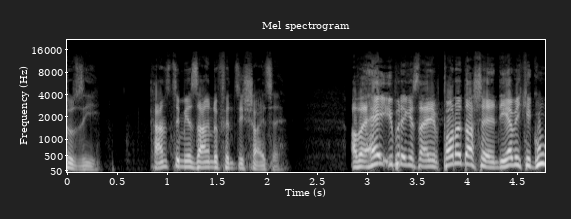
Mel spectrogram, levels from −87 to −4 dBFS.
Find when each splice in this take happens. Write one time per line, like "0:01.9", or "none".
none

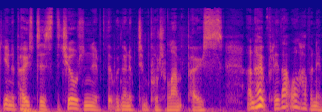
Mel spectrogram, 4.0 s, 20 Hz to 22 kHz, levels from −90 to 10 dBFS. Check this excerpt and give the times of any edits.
0:01.3
0:01.7
0:02.1

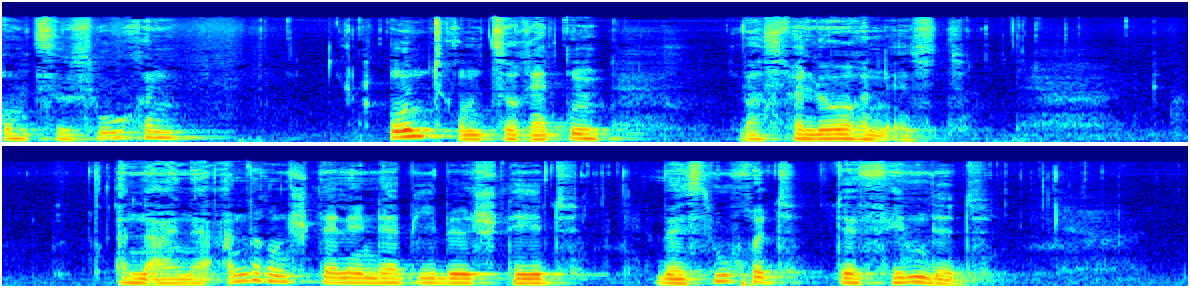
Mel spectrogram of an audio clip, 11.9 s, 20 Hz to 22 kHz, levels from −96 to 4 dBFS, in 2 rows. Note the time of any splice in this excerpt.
none

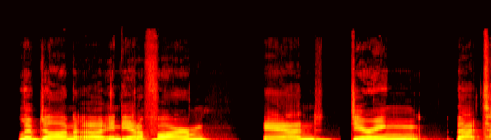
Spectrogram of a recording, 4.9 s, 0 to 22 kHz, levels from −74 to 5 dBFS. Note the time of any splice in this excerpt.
0:03.4

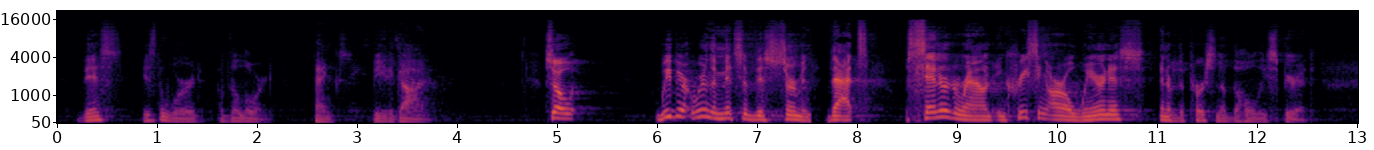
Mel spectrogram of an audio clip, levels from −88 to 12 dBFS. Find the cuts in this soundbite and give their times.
0:07.5
0:11.1

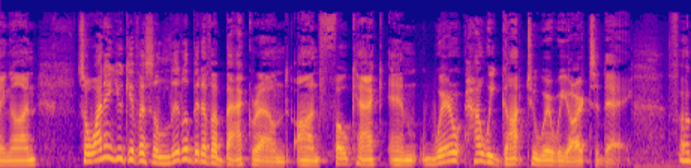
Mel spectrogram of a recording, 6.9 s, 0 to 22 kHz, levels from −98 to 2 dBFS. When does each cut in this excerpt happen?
none

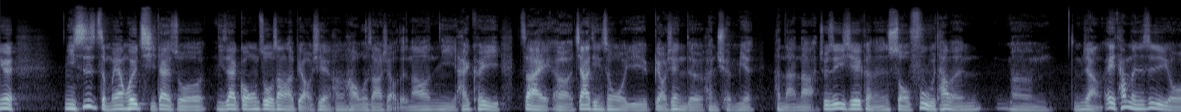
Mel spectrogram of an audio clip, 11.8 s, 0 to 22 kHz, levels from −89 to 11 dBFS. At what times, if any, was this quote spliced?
0:05.1
0:07.6

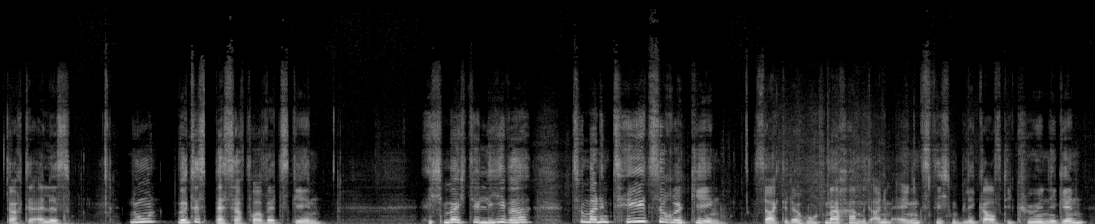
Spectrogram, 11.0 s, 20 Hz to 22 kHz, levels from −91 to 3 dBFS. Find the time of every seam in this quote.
none

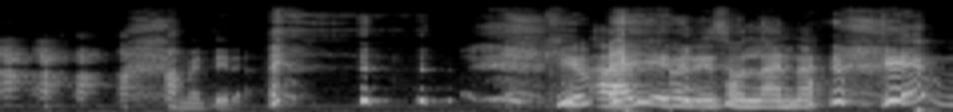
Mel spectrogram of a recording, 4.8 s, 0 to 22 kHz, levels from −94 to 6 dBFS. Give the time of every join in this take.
0:00.9
0:02.9
0:03.3

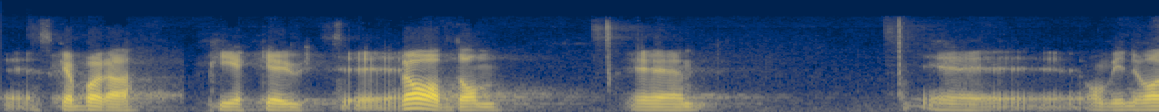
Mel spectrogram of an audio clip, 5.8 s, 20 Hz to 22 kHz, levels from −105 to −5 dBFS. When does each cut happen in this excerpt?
0:00.9
0:02.0

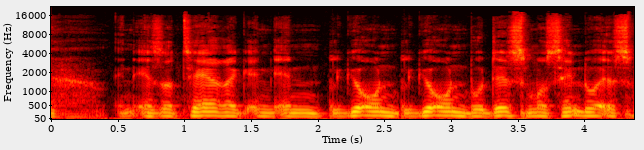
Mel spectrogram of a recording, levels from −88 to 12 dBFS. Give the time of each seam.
0:01.7
0:02.6

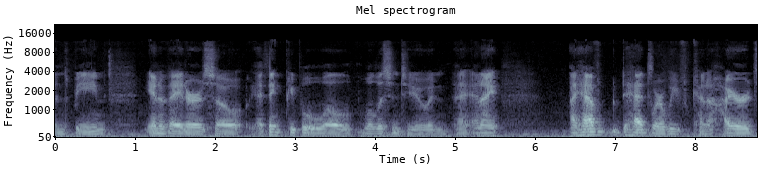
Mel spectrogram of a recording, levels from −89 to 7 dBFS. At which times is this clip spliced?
0:07.4

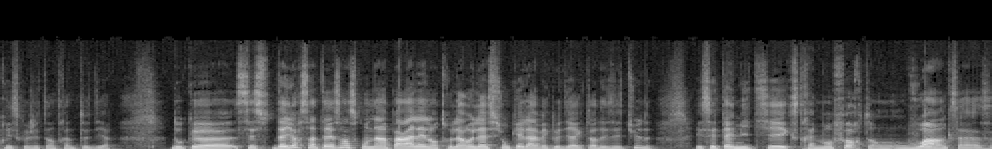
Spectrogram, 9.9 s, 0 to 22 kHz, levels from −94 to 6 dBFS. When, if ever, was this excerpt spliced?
none

